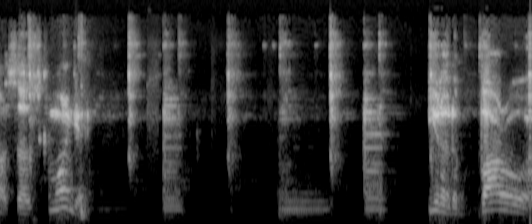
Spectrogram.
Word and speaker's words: Kamoinge: how do you pronounce Kamoinge? So different artists actually have slightly different pronunciations of it, but I use Louis Draper's pronunciation from this video.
